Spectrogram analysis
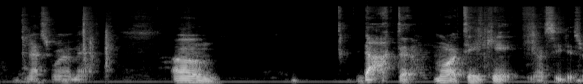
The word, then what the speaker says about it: Marte: Marte King. And it's pronounced Marte, not Marty, Dr. Marte King.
